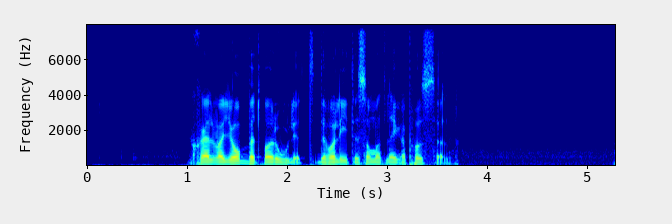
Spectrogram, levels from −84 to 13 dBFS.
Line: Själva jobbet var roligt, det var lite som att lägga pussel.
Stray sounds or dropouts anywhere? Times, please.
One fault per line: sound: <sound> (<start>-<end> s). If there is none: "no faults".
no faults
